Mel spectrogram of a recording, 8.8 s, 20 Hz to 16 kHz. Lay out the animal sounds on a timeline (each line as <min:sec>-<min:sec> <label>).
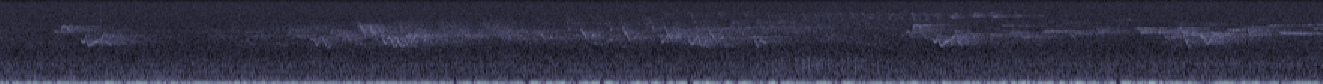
0:00.0-0:08.8 Red-eyed Vireo (Vireo olivaceus)
0:01.4-0:04.7 Ovenbird (Seiurus aurocapilla)
0:04.0-0:06.3 Tennessee Warbler (Leiothlypis peregrina)
0:05.8-0:07.0 Blackpoll Warbler (Setophaga striata)
0:06.0-0:08.8 Winter Wren (Troglodytes hiemalis)
0:06.0-0:06.2 Hairy Woodpecker (Dryobates villosus)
